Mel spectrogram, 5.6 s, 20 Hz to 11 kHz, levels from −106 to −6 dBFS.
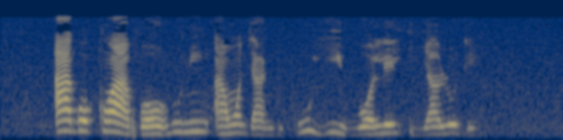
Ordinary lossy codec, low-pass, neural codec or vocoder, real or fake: MP3, 96 kbps; 7.2 kHz; none; real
